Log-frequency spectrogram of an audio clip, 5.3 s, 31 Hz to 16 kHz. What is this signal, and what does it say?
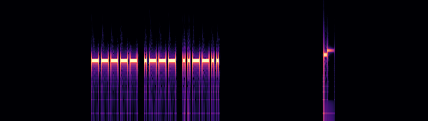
Morse code, heard as a keyed tone, about 37 wpm, 690 Hz. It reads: 0J?
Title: SOTA QSO Practice 40wpm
